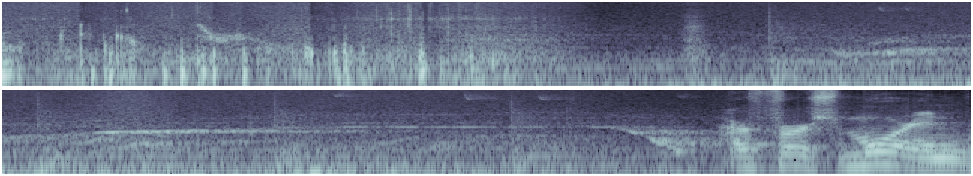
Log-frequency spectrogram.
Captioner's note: elk bugling; objects knocking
